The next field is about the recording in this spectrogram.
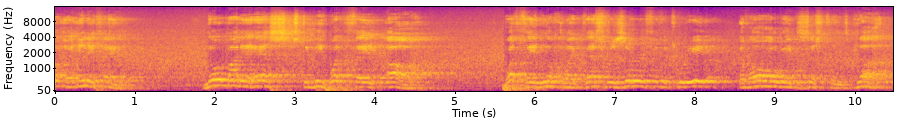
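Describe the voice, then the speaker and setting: A high-voiced man speaks slowly and deliberately, lecturing with earnest emphasis. He is picked up from well off the microphone, and his voice rings with a long echo through a large, noisy hall. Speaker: audience speaker giving a goodwill message. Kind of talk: impassioned public address. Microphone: awkward handheld microphone. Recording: echoey hall from far off, noisy.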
